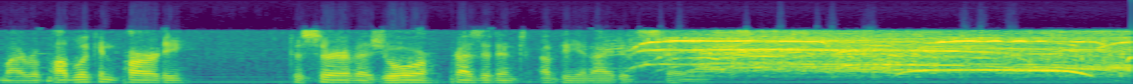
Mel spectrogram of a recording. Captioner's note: cheers and applause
